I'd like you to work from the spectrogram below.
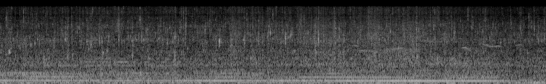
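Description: Water is poured and stirred to acclimate new pet fish, a steady close trickling and splashing that runs continuously with a faint low hum beneath.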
